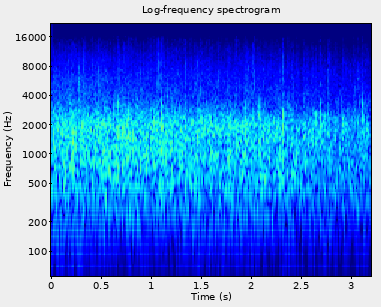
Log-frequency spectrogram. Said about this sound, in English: I'd like to give a round of applause to all of them.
